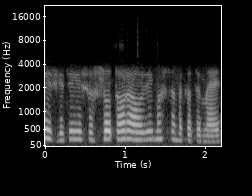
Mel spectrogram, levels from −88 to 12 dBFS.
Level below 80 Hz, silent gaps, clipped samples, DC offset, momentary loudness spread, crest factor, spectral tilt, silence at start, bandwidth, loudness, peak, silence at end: -64 dBFS; none; under 0.1%; under 0.1%; 9 LU; 16 dB; -7.5 dB/octave; 0 s; 3.9 kHz; -23 LUFS; -6 dBFS; 0 s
